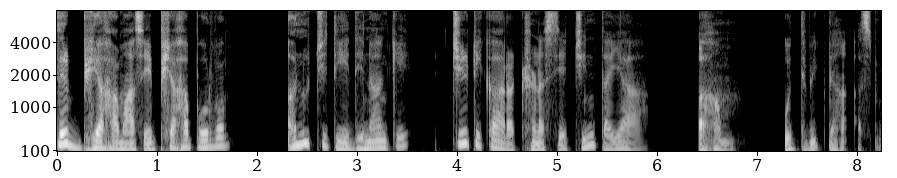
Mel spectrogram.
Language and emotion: Sanskrit, fearful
